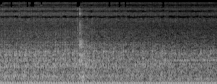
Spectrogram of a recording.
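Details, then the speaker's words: 1986 Dodge Daytona Turbo Z Shelby turbo four, rebuilt engine, after an idle adjustment. Idle is low but steady and even with no stumbles or ticking: a normal smooth idle. A loose plug is noted on cylinder two. "well that's pretty darn smooth right there OHP we've also got a loose plug here cylinder number two it looks like she's sitting there running pretty solid right now real"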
